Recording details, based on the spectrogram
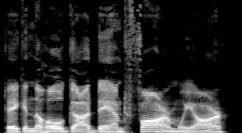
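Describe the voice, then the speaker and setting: A man's voice: medium pitch, normal speed, sharp tone, smooth, no room sound, studio quality, voice pushed up, natural voice. A man doing a crude swaggering frontiersman. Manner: crude, swaggering, drawling slang.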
